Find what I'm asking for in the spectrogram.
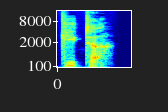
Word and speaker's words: Gita: Bhagavad is spelled B-H-A-G-A-V-A-D. Bhagavad, Bhagavad, Bhagavad. Second word, Gita, Gita.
